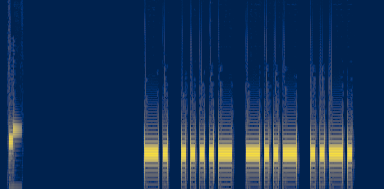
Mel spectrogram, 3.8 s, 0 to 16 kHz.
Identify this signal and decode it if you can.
Morse code, heard as a keyed tone, about 26 wpm, 700 Hz. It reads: N4XF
